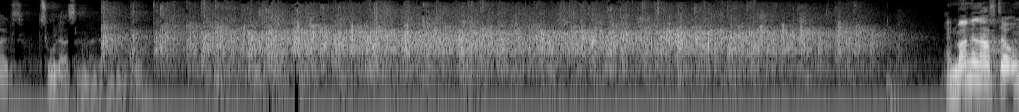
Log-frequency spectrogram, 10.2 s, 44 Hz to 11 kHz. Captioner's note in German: Beifall CDU und BÜNDNIS 90/DIE GRÜNEN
